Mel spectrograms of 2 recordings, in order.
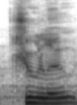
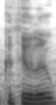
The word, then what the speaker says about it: Cthulhu: chulu chulu cthulhu whichever i think it's kind of debatable with the how it's pronounced um i know on smite uh it's pronounced shulu and i've heard cthulhu from a lot of people so i mean i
